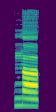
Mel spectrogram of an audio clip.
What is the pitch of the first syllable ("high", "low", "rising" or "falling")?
high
